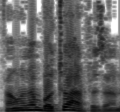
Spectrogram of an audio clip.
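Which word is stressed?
تو. The stress falls on the word for you. I came to talk with you, not with anyone else. The speaker calls it wrong. "ولی بازیگر جوری اجرا میکنه، ... نه با کس دیگه"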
